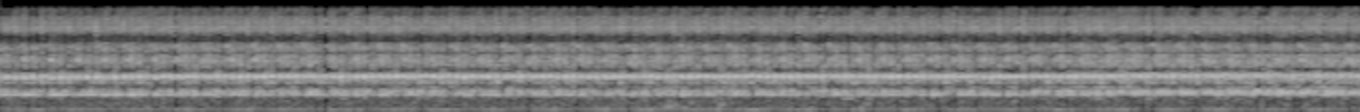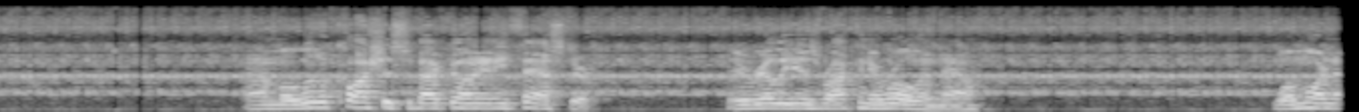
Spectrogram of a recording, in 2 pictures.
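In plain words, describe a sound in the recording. A small motor whirs steadily as a bowl spins round and round.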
